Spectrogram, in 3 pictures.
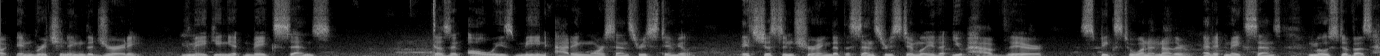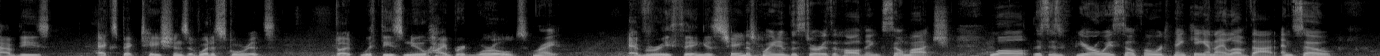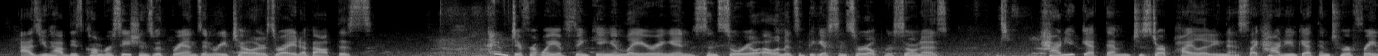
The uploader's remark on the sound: Their discussion, taped at RICE 2023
